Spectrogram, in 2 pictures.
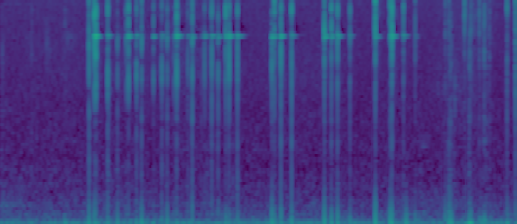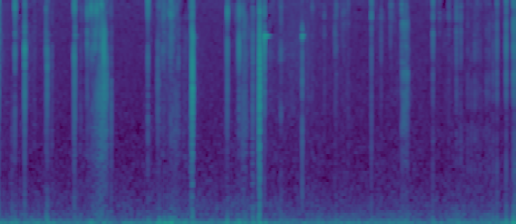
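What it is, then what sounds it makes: Glass dropper bottle of oil. A small glass serum bottle with a white dropper cap, filled with yellow oil, is held up and tapped with long acrylic nails. Quick, sharp, bright clicks come in clusters over a steady low hum, with a faint high whine during the first few seconds.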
